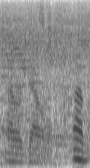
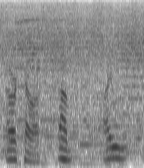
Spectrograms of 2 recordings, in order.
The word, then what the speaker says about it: Arakawa: It's not Arakawa, not Aragawa. Arakawa.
